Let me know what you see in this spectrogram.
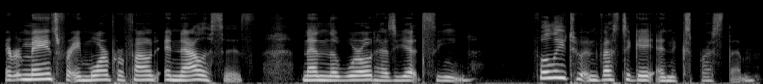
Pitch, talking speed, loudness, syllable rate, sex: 205 Hz, 150 wpm, -18 LUFS, 4.7 syllables/s, female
